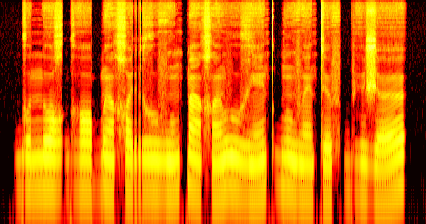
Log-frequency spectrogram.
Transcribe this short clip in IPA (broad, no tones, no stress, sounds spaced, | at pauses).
ɡ o n o ʁ ɡʱ ɔ ɓ ə̃ χ ø r ɣ u v ũ k͡p ã χ ə̃ β u ɣ ẽ t ɡ͡b ũ v ɛ̃ t ø f bʱ y ʒ œ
